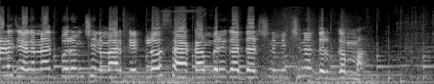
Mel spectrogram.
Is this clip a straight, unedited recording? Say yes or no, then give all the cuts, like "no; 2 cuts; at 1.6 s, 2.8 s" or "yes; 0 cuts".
yes; 0 cuts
